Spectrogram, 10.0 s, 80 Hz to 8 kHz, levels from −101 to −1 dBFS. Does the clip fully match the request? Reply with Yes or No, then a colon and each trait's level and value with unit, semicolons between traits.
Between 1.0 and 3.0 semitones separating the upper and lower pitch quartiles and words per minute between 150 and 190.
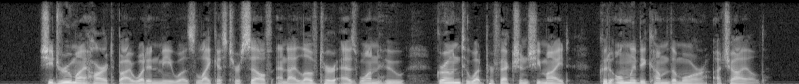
Yes: narrow, 2.5 semitones; average, 185 wpm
